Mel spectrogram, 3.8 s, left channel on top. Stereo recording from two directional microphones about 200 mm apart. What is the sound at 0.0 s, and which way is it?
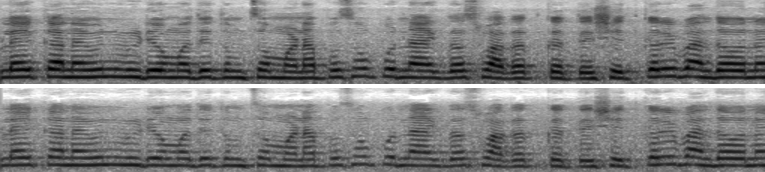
A woman's voice, 25° left (ahead or behind).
